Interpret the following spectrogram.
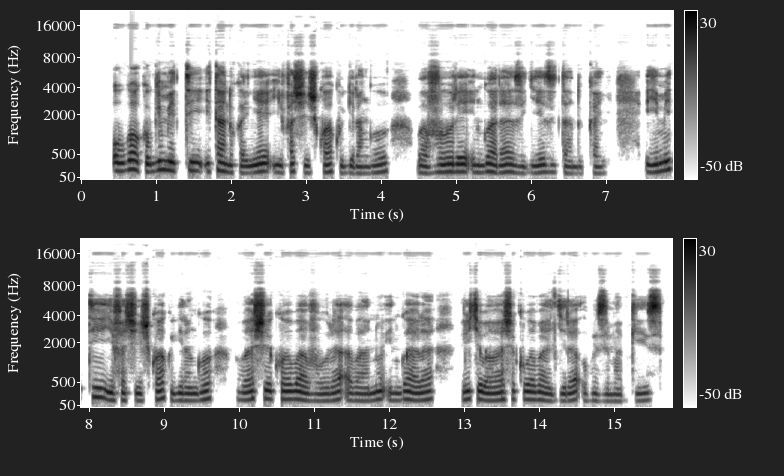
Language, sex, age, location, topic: Kinyarwanda, male, 36-49, Nyagatare, health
